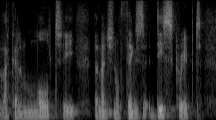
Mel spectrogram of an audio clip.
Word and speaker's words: Descript: kind of multi-dimensional things, Descript or Descript, if you want to pronounce it the French way, is actually quite an interesting platform.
